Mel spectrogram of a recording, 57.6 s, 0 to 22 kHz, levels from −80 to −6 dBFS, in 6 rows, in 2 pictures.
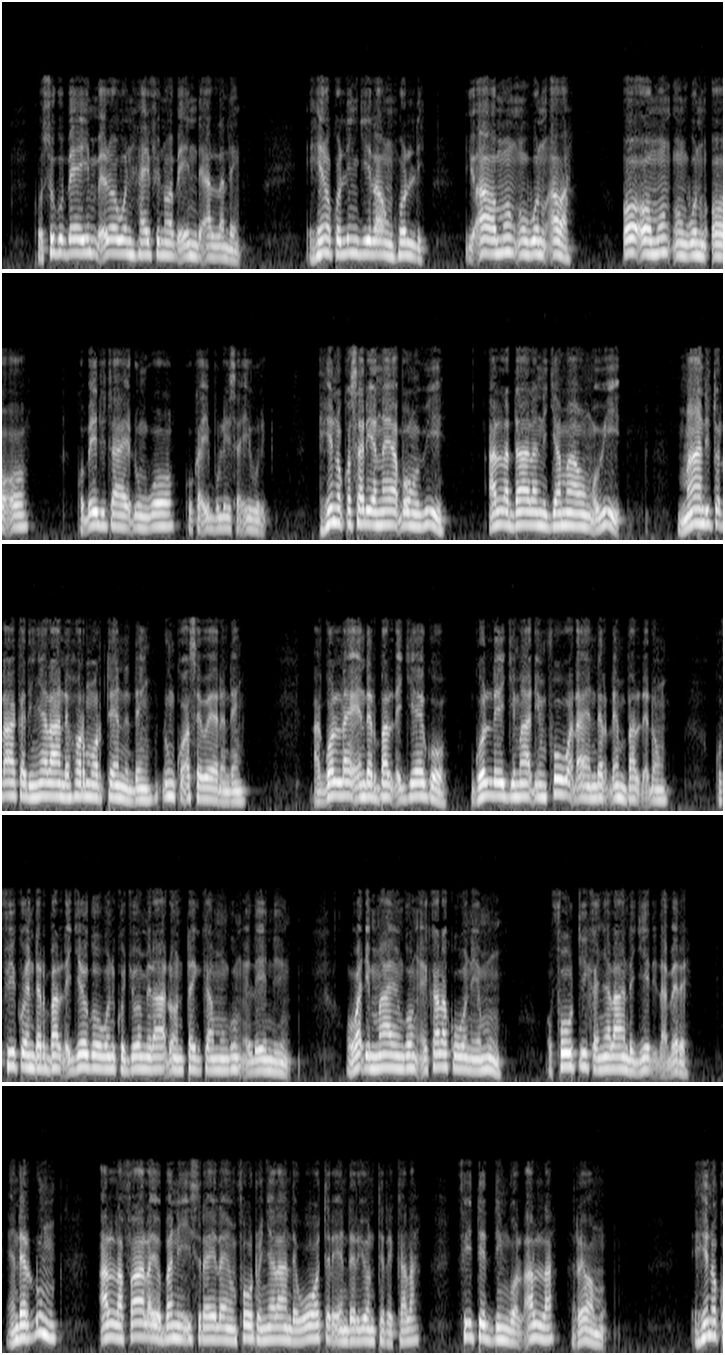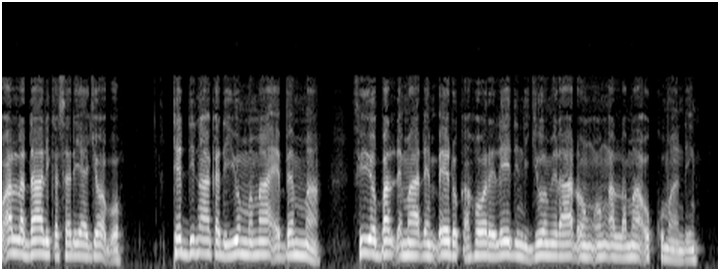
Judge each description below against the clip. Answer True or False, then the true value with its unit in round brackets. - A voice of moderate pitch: True (145 Hz)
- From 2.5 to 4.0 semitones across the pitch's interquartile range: True (3.6 semitones)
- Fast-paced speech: False (160 wpm)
